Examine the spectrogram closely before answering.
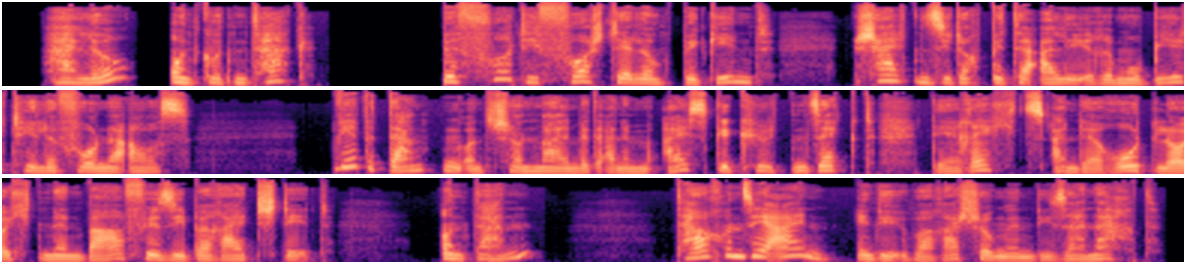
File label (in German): Information charmant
